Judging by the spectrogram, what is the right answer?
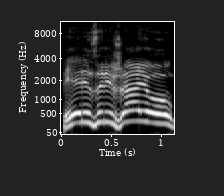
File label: reload intense, russian; Gambler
